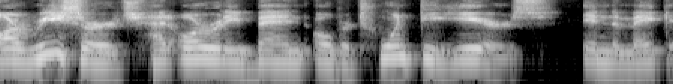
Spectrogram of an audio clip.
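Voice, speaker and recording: A man speaks in a fairly high voice. The background is quiet. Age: 60s. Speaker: network marketing distributor. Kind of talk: interview. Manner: halting.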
